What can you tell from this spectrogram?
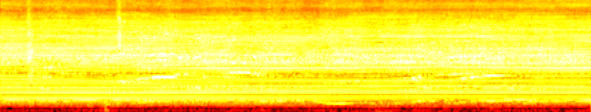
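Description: Steady electrical buzzing hum at an even level throughout.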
